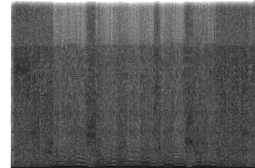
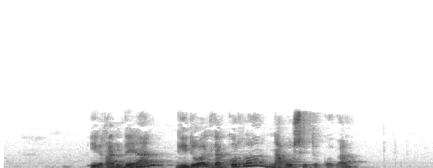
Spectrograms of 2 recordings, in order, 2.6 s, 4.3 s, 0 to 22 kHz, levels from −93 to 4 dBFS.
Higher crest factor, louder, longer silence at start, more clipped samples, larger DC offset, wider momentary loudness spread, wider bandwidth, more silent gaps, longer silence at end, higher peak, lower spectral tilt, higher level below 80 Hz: second, 8 dB vs 18 dB; first, -3 LUFS vs -19 LUFS; second, 0.1 s vs 0.9 s; first, 50% vs under 0.1%; first, 60% vs under 0.1%; second, 2 LU vs 12 LU; first, over 20 kHz vs 7.8 kHz; neither; second, 0 s vs 0.75 s; about the same, 0 dBFS vs -2 dBFS; second, -2.5 dB/octave vs -7 dB/octave; first, -20 dBFS vs -64 dBFS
